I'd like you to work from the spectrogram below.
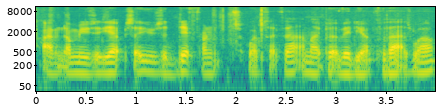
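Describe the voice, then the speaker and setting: There is noticeable background noise in this clip. Over it, a man talks. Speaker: tech tutorial youtuber. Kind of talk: tutorial. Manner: hesitant, many fillers.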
